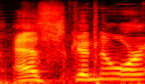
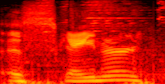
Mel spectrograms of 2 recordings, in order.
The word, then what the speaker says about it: Esganor: Also, did it did that Texas speech pronounce Esganor as Escainer?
